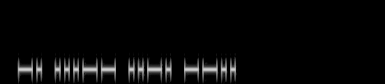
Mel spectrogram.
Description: Morse code, heard as a keyed tone, about 26 wpm, 700 Hz. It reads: N3FZ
